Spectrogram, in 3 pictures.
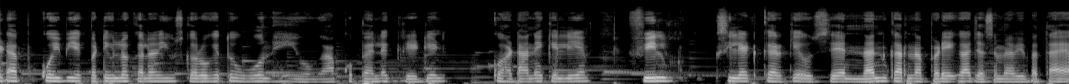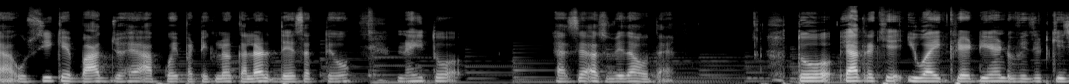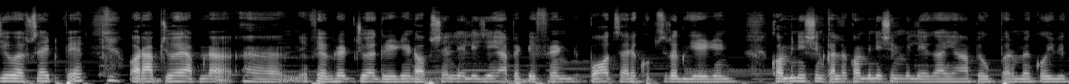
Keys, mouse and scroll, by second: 1.3 click, 1.9 click, 15.5 click, 21.5 click, 26.1 scroll up 1, 26.3-26.7 scroll down 1, 27.3 scroll up 1, 27.7 scroll down 1, 27.9-30.0 scroll up 1, 30.0 click, 31.2 click.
